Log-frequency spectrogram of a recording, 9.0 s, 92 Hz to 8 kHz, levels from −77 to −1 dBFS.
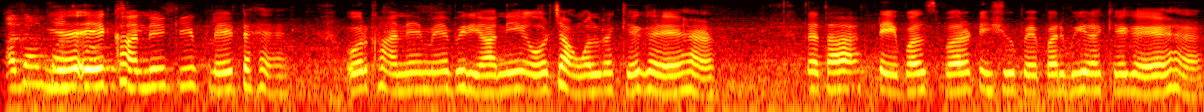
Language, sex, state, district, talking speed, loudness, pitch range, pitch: Hindi, female, Rajasthan, Jaipur, 160 wpm, -17 LUFS, 210-245 Hz, 225 Hz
